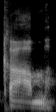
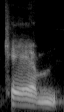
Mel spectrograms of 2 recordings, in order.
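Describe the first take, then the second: First: The vowel sounds like the one in 'calm'. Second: The vowel sounds like the one in 'cat'. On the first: This is how a different person's name is said. The speaker calls it wrong. "as opposed to Com. But we don't like Com" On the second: This is how her name is said. The speaker calls it right. "It's Cam, right?"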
